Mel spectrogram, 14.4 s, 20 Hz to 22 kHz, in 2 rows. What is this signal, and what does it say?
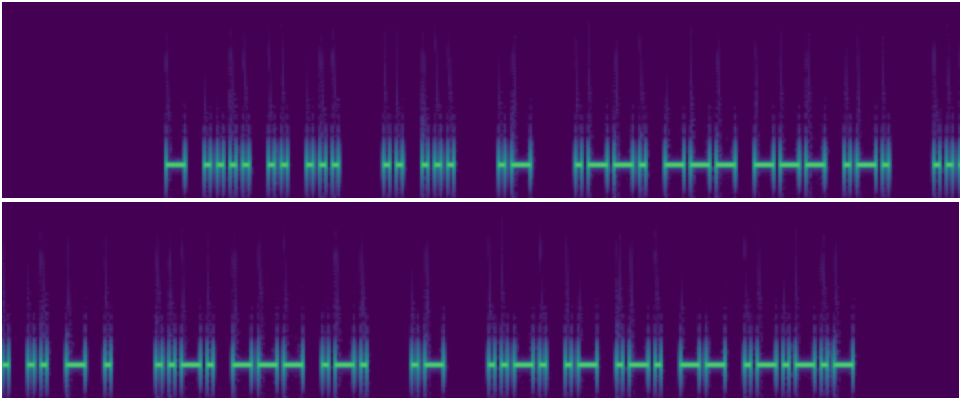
Morse code, heard as a keyed tone, about 25 wpm, 700 Hz. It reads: THIS IS A POOR SITE FOR A FARM.
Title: Sentences from Top 1000 Words - Review Part 4 - 25wpm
